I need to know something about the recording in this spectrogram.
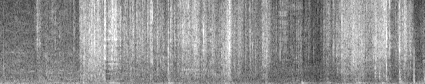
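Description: Powder shakes out of a plastic tub onto a car's windscreen.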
